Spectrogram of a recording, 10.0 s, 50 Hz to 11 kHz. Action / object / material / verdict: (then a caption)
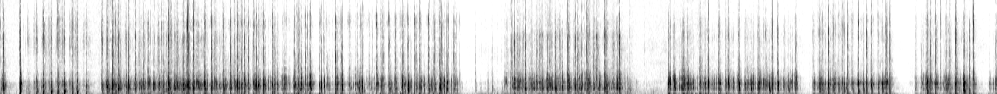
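tap / mechanical keyboard with plastic keycaps under slime / plastic / none. Fingertips tap and press the plastic keycaps of a white mechanical keyboard through a layer of translucent blue slime, with one hand holding the keyboard tilted. Rapid, dense clicking comes in bursts of a second or two, separated by short silent pauses, each tap dry and quickly damped. The sound centers in the mid range around 1 kHz.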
